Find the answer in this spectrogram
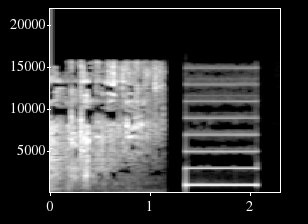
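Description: About a second of noisy clip audio cuts off abruptly, then a loud, steady 1 kHz test-tone beep sounds for under a second: the standard tone played with television colour bars.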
